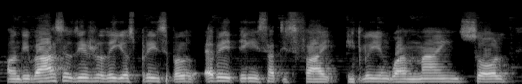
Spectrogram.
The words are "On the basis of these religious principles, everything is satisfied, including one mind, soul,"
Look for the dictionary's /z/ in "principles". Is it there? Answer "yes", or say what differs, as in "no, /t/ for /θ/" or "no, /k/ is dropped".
no, /z/ is dropped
